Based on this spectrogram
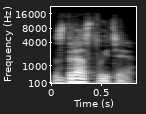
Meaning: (interjection) hello; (verb) second-person plural imperfective imperative of здра́вствовать (zdrávstvovatʹ)
- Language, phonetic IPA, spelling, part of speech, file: Russian, [ˈzdrastvʊjtʲe], здравствуйте, interjection / verb, Ru-здравствуйте.ogg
